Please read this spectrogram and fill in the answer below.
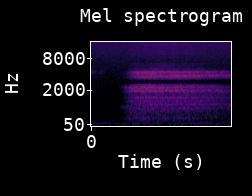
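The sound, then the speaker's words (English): One long, deep Ujjayi Pranayama yoga breath taken in a standing forward fold, a steady throat-constricted hissing rush that starts after a brief quiet moment and holds to the end. “Take a couple of breaths here. Deep, powerful Ujjayi Pranayama.”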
